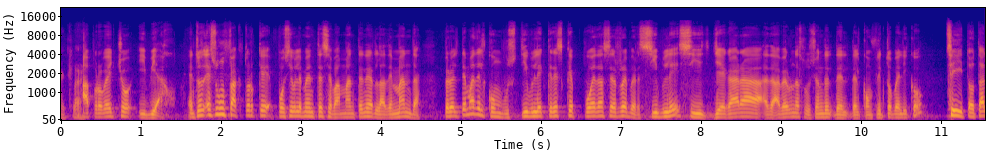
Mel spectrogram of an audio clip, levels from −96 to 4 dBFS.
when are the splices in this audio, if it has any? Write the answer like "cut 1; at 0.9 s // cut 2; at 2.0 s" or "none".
cut 1; at 1.5 s // cut 2; at 8.7 s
